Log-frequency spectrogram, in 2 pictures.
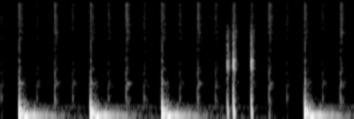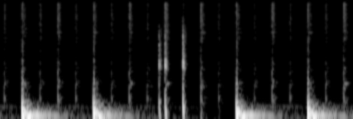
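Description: A sparse, minimal drum beat with no snare drum plays alone: deep kick hits land at a steady, roughly one-second pulse, with a continuous run of crisp hi-hat ticks filling the gaps.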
